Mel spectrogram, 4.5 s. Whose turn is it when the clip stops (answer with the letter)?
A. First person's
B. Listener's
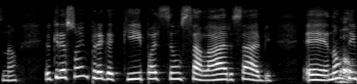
B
